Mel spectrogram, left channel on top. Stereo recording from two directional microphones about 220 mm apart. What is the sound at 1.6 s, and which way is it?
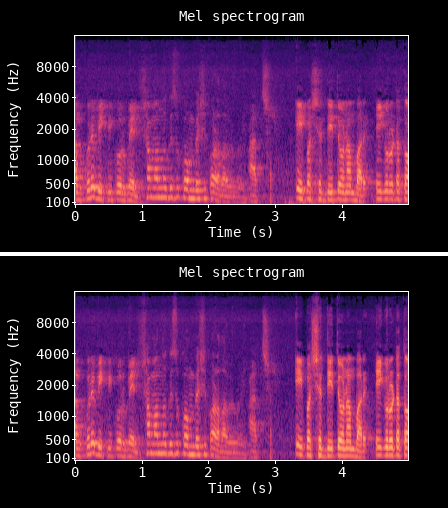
Speech, 40° right (ahead or behind).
